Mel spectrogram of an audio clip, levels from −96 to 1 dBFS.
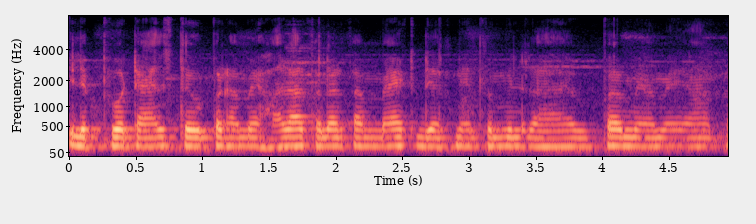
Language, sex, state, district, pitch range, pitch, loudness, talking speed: Hindi, female, Himachal Pradesh, Shimla, 140-145 Hz, 140 Hz, -20 LUFS, 230 wpm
